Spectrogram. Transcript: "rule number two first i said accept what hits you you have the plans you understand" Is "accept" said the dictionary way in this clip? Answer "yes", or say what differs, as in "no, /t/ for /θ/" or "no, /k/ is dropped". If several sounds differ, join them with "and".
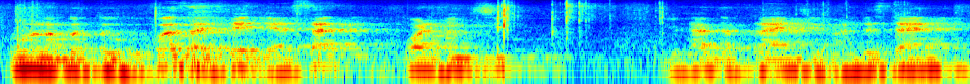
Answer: no, /k/ is dropped and /p/ is dropped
